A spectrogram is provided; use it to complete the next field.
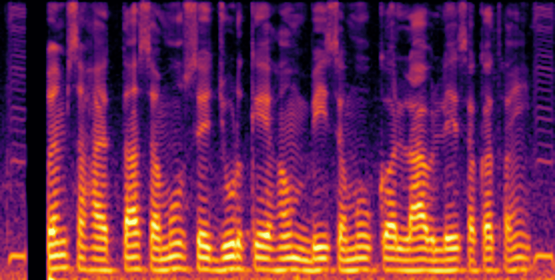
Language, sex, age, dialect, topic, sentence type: Bhojpuri, male, 18-24, Western, banking, question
